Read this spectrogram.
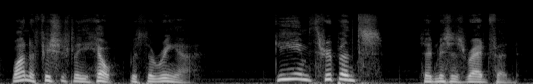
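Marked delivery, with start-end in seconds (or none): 2.7-3.8 lightly higher wife's voice; a hint of a brisk housewife; Mrs Radford's voice. A narrator's reading. Wife telling the shopkeeper, lightly higher housewife voice.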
